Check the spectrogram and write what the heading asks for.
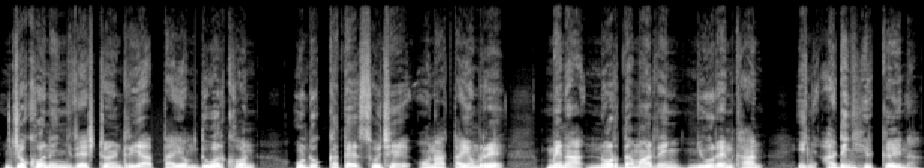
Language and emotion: Santali, disgusted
